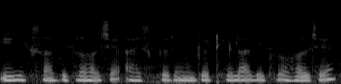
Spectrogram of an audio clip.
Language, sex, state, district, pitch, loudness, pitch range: Maithili, female, Bihar, Vaishali, 195 Hz, -31 LUFS, 185-200 Hz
